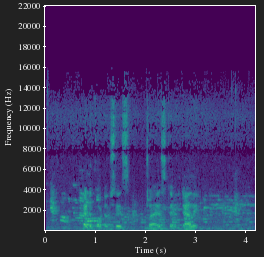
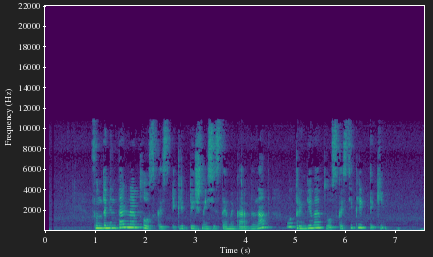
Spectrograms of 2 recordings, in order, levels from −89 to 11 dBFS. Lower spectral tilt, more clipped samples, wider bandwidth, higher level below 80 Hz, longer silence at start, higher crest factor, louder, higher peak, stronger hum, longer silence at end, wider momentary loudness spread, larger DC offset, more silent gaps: second, -3 dB/octave vs -4.5 dB/octave; neither; first, 16 kHz vs 11.5 kHz; second, -64 dBFS vs -56 dBFS; second, 0.05 s vs 0.95 s; first, 22 dB vs 16 dB; second, -27 LUFS vs -22 LUFS; about the same, -4 dBFS vs -6 dBFS; neither; about the same, 0 s vs 0 s; about the same, 12 LU vs 14 LU; neither; neither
